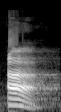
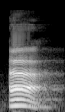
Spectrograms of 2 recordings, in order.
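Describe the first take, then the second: No difference in how they are said.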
